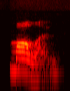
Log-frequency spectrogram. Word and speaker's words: mullein: that i learned about it it's called mullen it's spelled m-u-l-l-e-i-n mullen you can grow it it grows everywhere here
